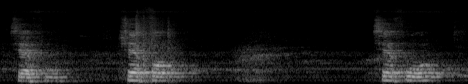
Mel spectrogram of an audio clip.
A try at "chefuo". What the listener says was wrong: Good. Chefuo. Chefuo. Very good.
